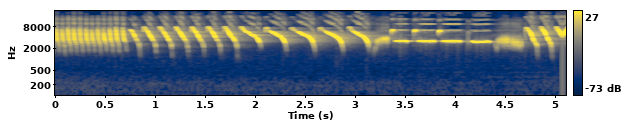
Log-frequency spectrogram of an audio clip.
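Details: Canary song for teaching young canaries: begins with a fast rattling trill, shifts to repeated falling whistled sweeps, then held pure whistled notes and a short buzzy phrase before more sweeps.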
